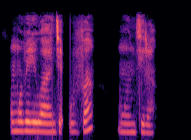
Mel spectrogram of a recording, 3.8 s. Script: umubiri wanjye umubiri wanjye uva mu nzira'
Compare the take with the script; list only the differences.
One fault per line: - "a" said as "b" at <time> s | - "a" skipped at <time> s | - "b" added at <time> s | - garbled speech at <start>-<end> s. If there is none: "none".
- "umubiri wanjye" skipped at 1.2 s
